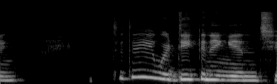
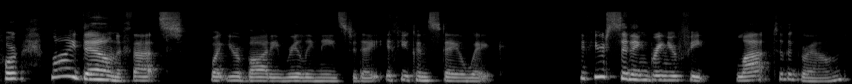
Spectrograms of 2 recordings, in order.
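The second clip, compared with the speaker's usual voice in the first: guided meditation. Acted. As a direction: ease them gently into stillness.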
